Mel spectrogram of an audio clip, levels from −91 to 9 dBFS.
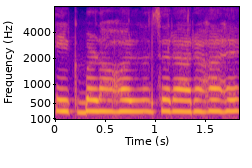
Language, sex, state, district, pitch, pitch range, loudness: Hindi, female, Chhattisgarh, Bilaspur, 290 Hz, 285-295 Hz, -13 LUFS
